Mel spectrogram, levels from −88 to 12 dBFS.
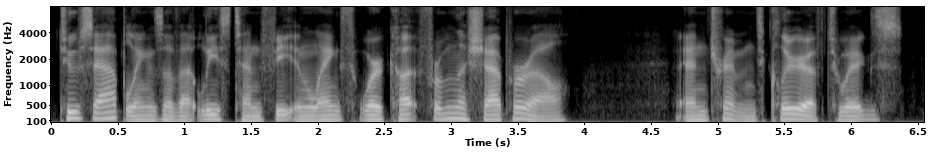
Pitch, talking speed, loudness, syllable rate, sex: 120 Hz, 175 wpm, -18 LUFS, 4.3 syllables/s, male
